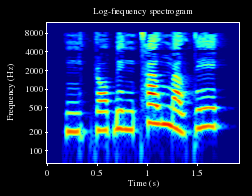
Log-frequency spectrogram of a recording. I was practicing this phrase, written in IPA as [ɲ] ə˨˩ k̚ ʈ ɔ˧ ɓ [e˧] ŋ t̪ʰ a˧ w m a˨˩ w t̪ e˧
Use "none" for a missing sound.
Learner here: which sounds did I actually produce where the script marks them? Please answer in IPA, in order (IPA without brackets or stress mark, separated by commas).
ɲ, e˧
